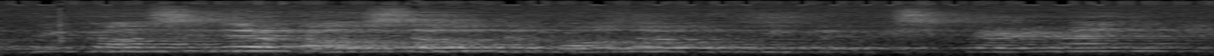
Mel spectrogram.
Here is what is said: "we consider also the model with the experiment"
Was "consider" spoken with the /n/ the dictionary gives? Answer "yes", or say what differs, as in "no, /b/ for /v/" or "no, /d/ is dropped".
yes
